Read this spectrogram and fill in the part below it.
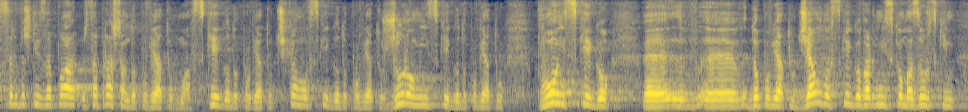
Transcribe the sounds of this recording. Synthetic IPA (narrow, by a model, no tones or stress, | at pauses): sɛɾd̪ɛt͡ʂɲɛzaazapɾaʂamd̪ɔpɔvʲjat̪umwafskʲɛɡɔd̪ɔpɔvʲjat̪ut͡ɕi̥xanɔfskʲɛɡɔd̪ɔpɔvʲjat̪uʐuɾɔmʲij̃skʲɛɡɔd̪ɔpɔvʲjat̪u | pwɔj̃skʲɛɡɔ | d̪ɔpɔvʲjat̪ud͡ʑawd̪ɔfskʲɛɡɔvaɾmʲijskɔmazuɾskʲim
